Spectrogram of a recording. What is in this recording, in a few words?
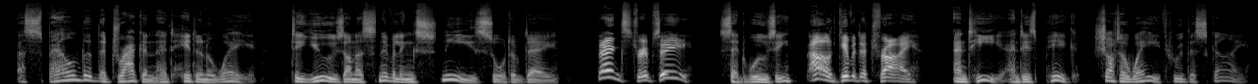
English British animation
